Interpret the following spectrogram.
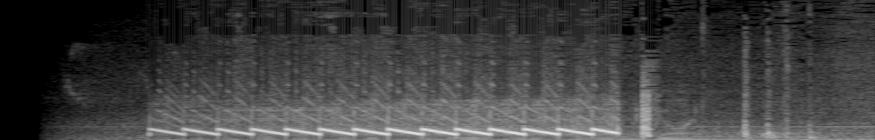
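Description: Electronic alert tone over a dispatch radio: a loud repeated falling sweep, about six a second, that stops abruptly after a couple of seconds. A few sharp clicks follow near the end.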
